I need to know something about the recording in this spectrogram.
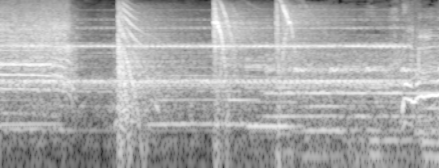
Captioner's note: lasers firing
